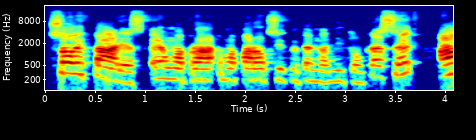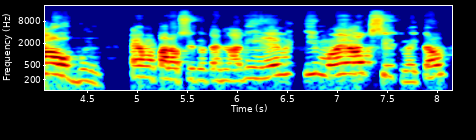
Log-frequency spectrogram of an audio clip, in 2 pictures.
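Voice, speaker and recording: A man's voice: high voice, expressive, brisk, pushed and bright, poor audio. A Brazilian man teaching an online exam-prep lesson. He explains patiently, repeats key words and keeps checking in with his students.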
